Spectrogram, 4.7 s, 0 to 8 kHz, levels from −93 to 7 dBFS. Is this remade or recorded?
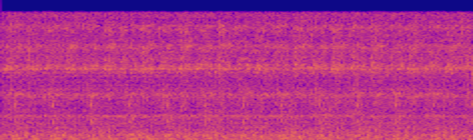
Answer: recorded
